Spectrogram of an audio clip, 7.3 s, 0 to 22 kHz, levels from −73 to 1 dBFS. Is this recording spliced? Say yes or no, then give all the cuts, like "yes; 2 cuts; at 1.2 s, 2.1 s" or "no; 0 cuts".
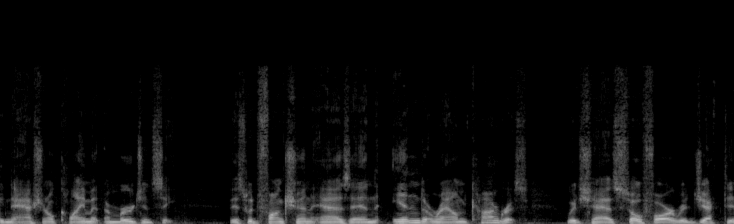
no; 0 cuts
